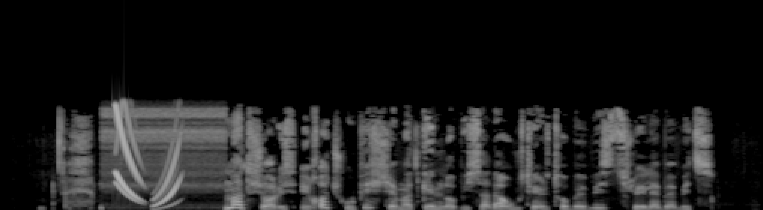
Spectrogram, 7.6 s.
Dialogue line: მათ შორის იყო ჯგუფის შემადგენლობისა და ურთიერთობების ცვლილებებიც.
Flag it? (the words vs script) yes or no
no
